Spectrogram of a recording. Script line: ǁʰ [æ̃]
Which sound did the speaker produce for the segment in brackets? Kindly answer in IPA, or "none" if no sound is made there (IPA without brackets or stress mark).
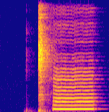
æ̃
